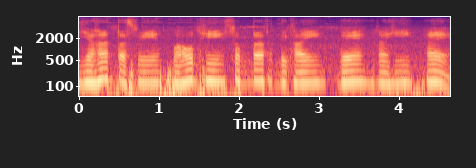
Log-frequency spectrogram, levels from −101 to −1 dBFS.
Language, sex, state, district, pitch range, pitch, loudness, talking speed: Hindi, female, Madhya Pradesh, Dhar, 125-135 Hz, 125 Hz, -15 LUFS, 115 wpm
